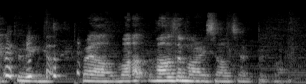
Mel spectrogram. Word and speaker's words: Waldemar: My name is Waldemar. That's a German pronunciation. And Waldemar pronounced with a V, not with a W. Got it. It's Waldemar.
